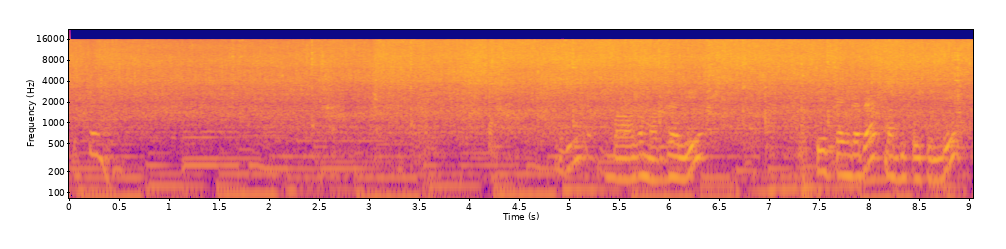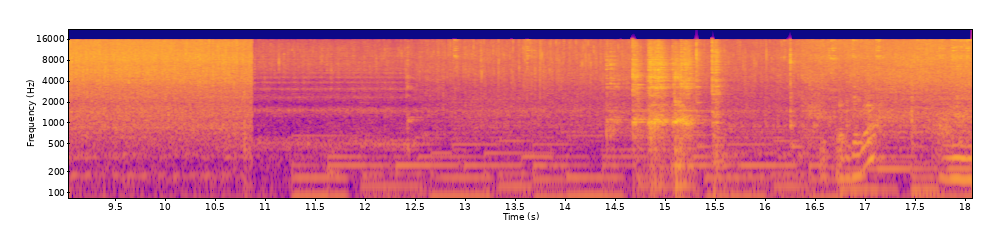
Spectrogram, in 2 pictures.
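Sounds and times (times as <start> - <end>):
onions sizzling in pan: 0.0 - 18.0
steel spatula stirring: 2.2 - 9.1, 14.4 - 15.6, 16.2 - 17.9
metal lid clattering: 14.4 - 15.6.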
